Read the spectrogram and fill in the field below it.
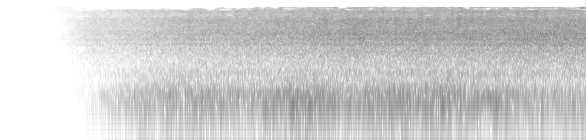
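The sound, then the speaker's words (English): A heavy, continuous roar of torrential rain mixed with deep rumbling thunder from a thunderstorm in Boykin, South Carolina, begins abruptly and holds steady, loud, with no voices. “where I was stopped by a wonderful torrential thunderstorm.”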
